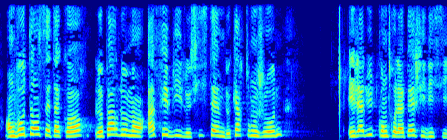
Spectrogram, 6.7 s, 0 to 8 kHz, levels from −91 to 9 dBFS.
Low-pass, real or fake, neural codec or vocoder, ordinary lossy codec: none; real; none; none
